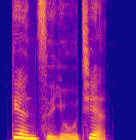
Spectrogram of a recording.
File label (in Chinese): "电子邮件", Chinese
